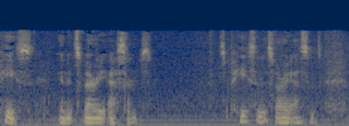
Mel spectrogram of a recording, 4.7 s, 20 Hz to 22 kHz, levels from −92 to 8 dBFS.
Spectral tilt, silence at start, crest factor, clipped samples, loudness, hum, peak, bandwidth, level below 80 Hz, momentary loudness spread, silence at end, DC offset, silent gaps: -3 dB/octave; 0 s; 20 dB; under 0.1%; -29 LUFS; none; -12 dBFS; 9.6 kHz; -52 dBFS; 14 LU; 0 s; under 0.1%; none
